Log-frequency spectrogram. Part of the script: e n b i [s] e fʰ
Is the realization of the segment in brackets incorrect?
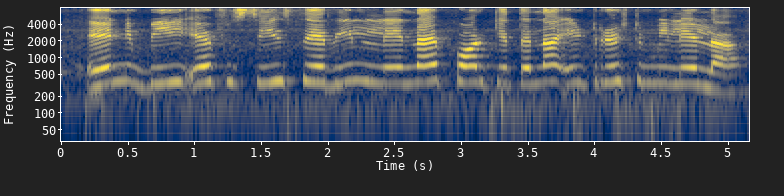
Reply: yes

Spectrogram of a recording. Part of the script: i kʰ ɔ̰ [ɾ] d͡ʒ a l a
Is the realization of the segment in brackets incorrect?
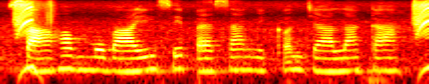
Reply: yes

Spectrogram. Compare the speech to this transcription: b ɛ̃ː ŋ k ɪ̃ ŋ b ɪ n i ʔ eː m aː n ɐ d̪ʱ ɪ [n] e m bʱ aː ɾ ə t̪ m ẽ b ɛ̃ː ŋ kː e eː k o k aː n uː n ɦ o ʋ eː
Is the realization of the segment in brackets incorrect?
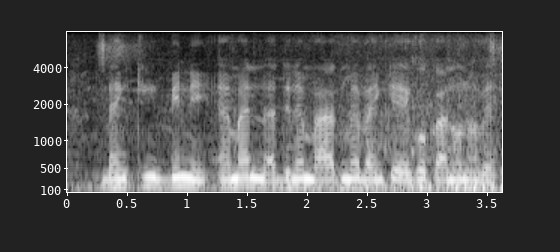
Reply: no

